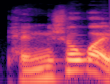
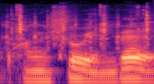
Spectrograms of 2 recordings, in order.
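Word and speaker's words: vin chaud: 그리고 꼭 먹어 봐야 되는 뱅쇼가 있어요. 프랑스어로 정확하게 발음하면 방쇼인데 방이 프랑스어로 와인이라는 뜻이고 쇼가 뜨거운이라고 뜻입니다.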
